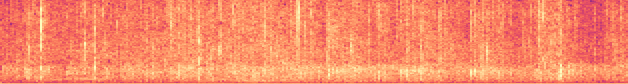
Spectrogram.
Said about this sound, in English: You can applaud at any time, because that's marvelous.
